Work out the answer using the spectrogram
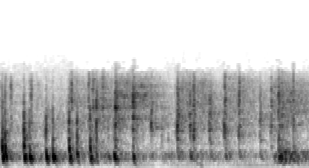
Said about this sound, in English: Hey, that sounded like a horse. Chief, who ever heard of a horse in a house?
